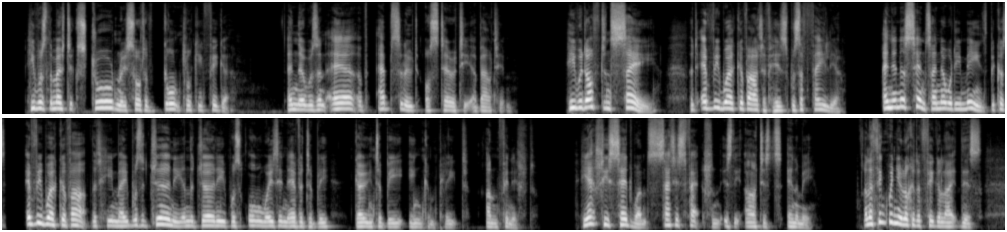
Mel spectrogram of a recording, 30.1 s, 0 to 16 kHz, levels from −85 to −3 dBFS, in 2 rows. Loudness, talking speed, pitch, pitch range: -18 LUFS, 170 wpm, 145 Hz, 120-180 Hz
